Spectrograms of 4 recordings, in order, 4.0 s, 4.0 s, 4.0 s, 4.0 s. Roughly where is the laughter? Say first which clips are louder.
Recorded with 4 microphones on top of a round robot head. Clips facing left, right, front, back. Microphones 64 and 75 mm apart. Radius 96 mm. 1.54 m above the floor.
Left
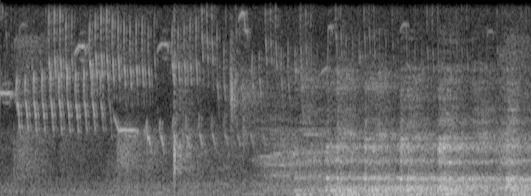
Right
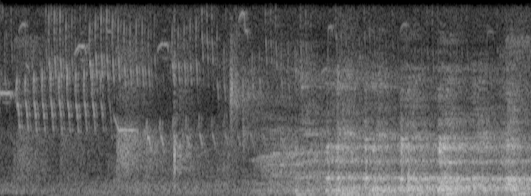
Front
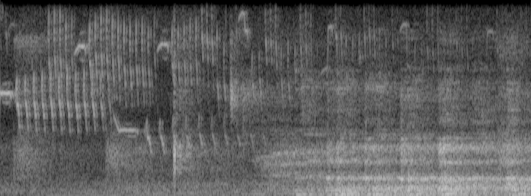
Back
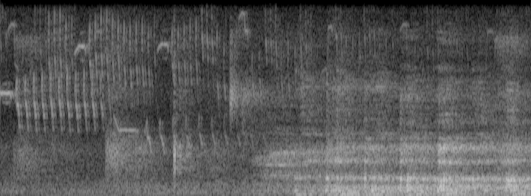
Even, back 2 dB; behind left.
